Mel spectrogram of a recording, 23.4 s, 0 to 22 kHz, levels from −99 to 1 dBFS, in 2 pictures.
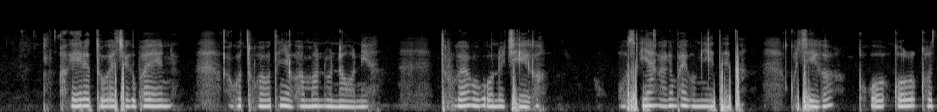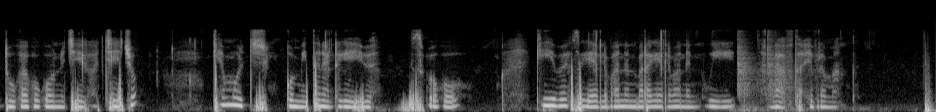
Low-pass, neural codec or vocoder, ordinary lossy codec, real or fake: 7.2 kHz; none; none; real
